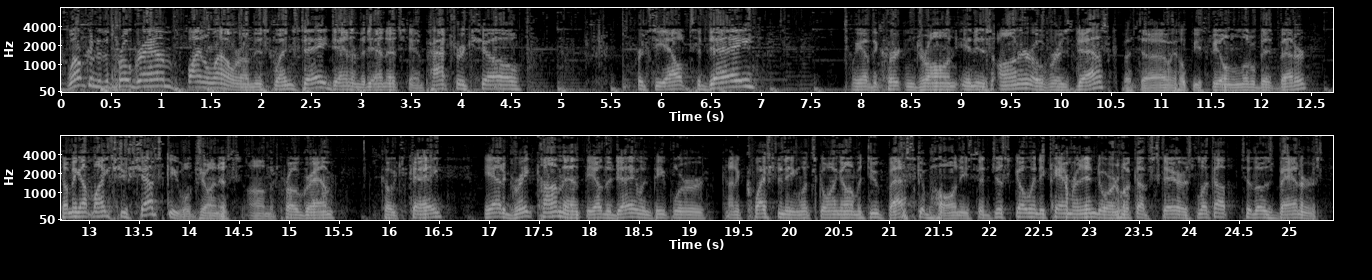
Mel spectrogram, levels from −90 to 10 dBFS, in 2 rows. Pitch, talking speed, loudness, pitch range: 120 Hz, 210 wpm, -31 LUFS, 105-135 Hz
